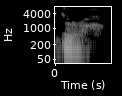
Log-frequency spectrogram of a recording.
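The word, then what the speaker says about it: דרך: The word that comes to mind is derech. Notice how I spell it? Derech. Notice my syllabication. Accent on that first syllable.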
